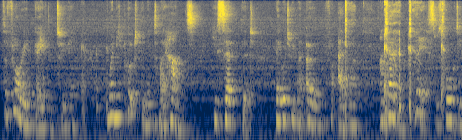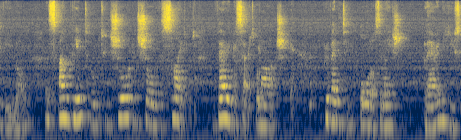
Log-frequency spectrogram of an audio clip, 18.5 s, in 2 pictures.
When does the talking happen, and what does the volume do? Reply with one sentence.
The talking can be heard from 0.1 to 18.4 s, at a steady volume.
